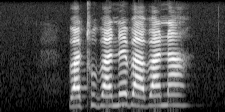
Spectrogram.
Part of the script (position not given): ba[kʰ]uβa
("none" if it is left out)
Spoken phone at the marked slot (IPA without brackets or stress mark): tʰ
